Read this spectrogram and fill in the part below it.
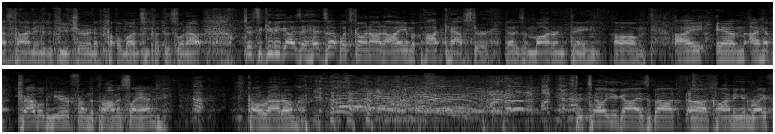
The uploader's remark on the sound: We present a LIVE show from the New River Gorge Craggin’ Classic. In the American Alpine Club campground above the New River Gorge. In front of a raucous crowd.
